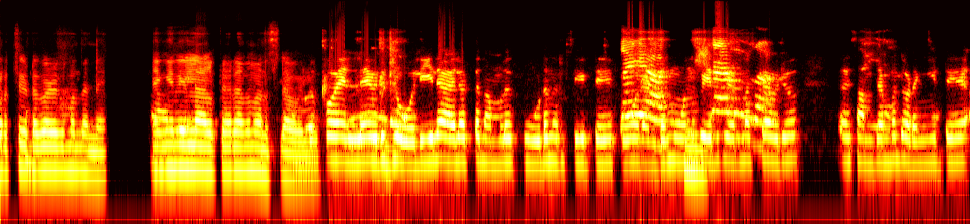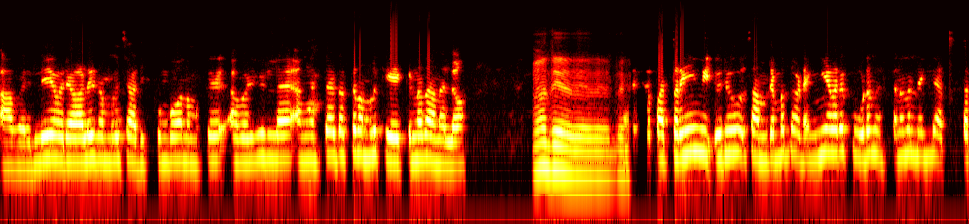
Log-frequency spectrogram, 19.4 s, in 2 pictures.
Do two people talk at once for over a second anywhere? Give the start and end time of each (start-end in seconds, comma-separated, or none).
none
